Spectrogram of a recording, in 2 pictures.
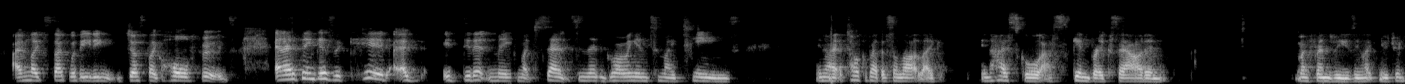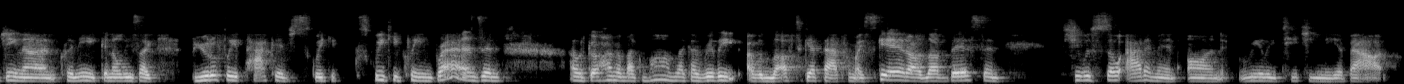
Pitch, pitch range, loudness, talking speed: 170 Hz, 160-185 Hz, -20 LUFS, 205 wpm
